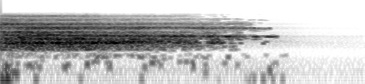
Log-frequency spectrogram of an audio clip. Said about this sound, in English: We'll take a deep inhale together. Exhale through the mouth.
